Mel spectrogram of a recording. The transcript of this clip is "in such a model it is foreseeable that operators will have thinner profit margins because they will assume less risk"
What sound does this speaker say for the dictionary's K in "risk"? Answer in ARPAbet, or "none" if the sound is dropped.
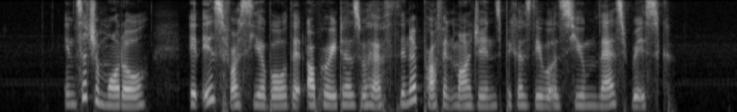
K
